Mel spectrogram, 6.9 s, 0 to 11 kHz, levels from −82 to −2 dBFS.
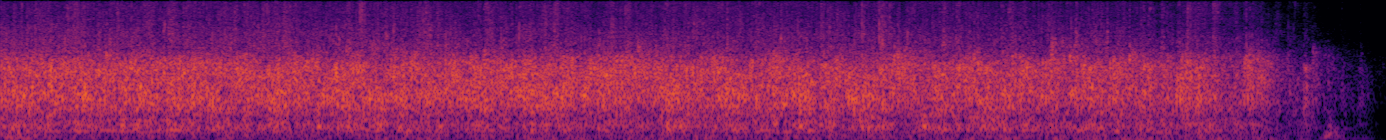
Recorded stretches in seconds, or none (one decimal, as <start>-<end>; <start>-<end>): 0.0-6.9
